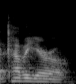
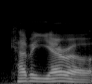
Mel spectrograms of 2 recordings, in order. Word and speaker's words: Caballero: Is it Caballero? Is that how you say it? It's a Caballero. Caballero.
